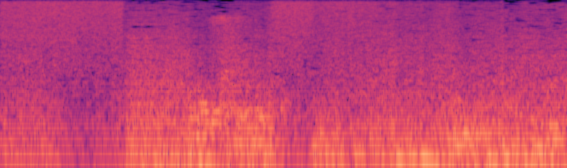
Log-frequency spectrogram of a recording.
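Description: Steady, loud hiss of a noisy audio recording, with faint indistinct voice-like sounds beneath it.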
